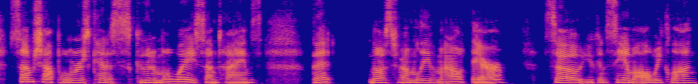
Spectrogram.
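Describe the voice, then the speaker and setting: A woman speaks at a moderate pace in a fairly low voice with vocal fry, her pitch swinging very widely. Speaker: sewing livestream host. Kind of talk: casual chat. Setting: live stream. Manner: halting.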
